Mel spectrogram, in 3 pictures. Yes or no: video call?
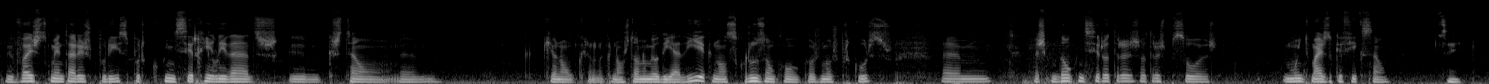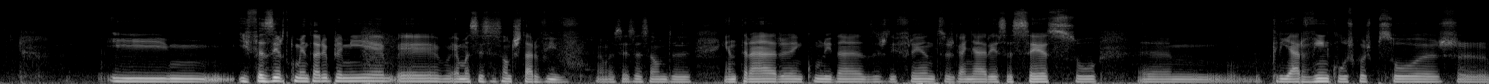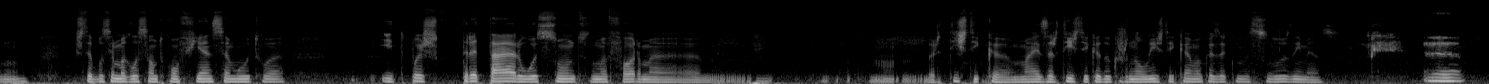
no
